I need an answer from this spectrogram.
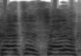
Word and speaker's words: Godhead Silo: Like, I was talking to the guy Mike from the band Godhead Silo. Is that, that's what you pronounce the name, isn't it? Yeah. Godhead Silo.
